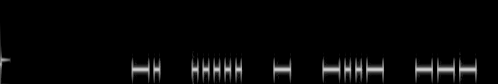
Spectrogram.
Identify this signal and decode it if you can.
Morse code, heard as a keyed tone, about 22 wpm, spaced as for 16 wpm, 700 Hz. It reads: N5TXO
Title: USA Call Signs - 5 Characters - 2x Character Spacing - 22wpm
